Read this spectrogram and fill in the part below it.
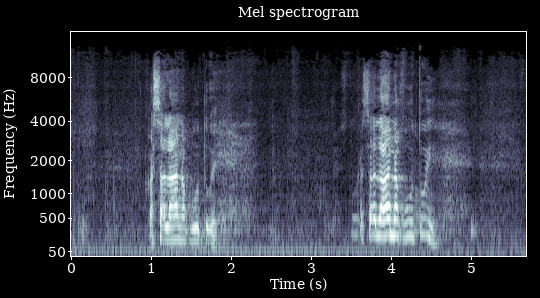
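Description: A middle-aged man speaks loudly with animation, close by.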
